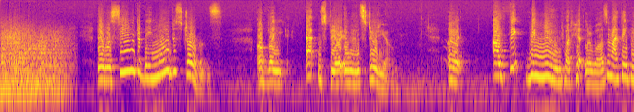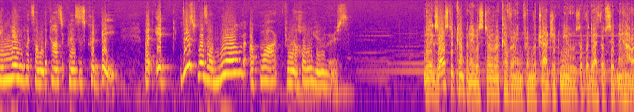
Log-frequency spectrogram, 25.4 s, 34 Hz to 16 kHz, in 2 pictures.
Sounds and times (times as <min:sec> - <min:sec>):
Speech: 0:02.0 - 0:04.4, 0:08.8 - 0:15.0, 0:15.6 - 0:19.6, 0:21.2 - 0:25.3
Music: 0:18.4 - 0:25.3.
